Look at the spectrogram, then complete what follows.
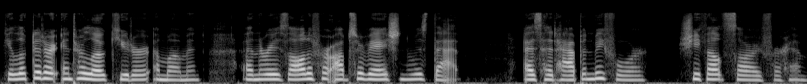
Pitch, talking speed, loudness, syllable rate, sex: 225 Hz, 165 wpm, -17 LUFS, 5.9 syllables/s, female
